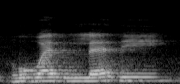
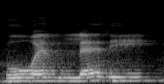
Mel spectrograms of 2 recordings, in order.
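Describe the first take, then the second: Both takes have the same delivery.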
